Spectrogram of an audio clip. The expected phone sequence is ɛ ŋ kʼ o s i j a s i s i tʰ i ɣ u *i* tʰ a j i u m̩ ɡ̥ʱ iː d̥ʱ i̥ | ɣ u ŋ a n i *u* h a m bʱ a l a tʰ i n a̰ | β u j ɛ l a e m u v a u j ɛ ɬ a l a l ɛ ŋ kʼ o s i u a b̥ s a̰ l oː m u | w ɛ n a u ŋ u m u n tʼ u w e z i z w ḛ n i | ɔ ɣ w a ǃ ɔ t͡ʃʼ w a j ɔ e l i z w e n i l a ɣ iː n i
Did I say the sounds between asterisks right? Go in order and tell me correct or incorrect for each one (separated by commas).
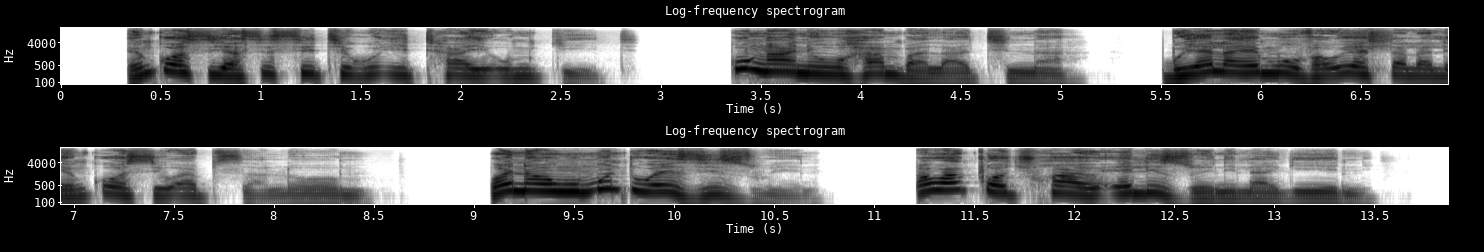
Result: correct, correct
